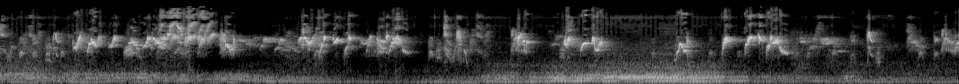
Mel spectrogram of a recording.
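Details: Singapore, caged Red-whiskered bulbuls, one bird taking on several others, 17 January 2019. Short clipped whistled phrases and chirps in separate bursts over a soft low background hum.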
